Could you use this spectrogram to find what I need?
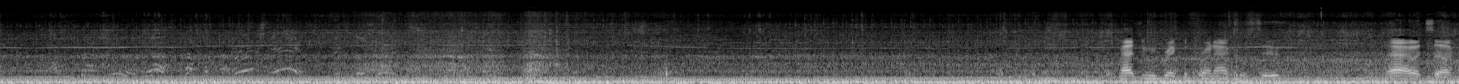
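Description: An off-road vehicle's engine rumbles and strains steadily close by.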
